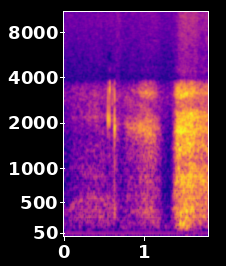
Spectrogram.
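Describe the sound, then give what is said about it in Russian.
Heavy breathing right into the microphone: a breathy hiss swelling in, then a louder, rougher gust of air, with a couple of tiny clicks between. No voices. “Не надо так тяжело дышать.”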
